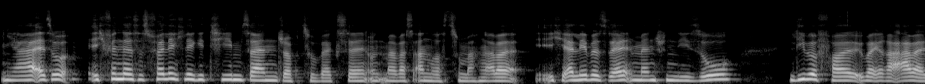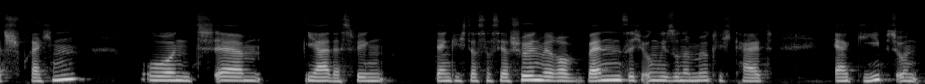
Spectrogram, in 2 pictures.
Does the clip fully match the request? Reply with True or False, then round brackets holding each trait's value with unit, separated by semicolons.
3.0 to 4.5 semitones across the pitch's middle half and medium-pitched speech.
True (3.6 semitones; 180 Hz)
